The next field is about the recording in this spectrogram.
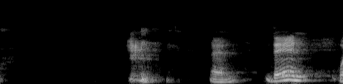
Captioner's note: clears throat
